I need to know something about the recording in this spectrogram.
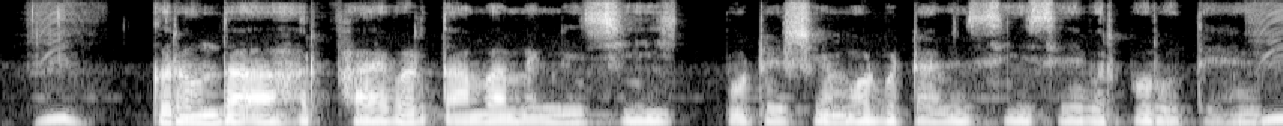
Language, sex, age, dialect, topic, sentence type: Hindi, male, 25-30, Awadhi Bundeli, agriculture, statement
